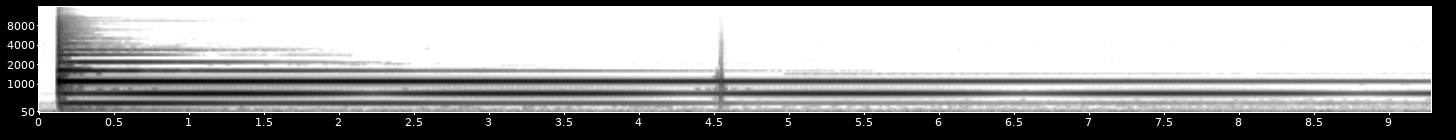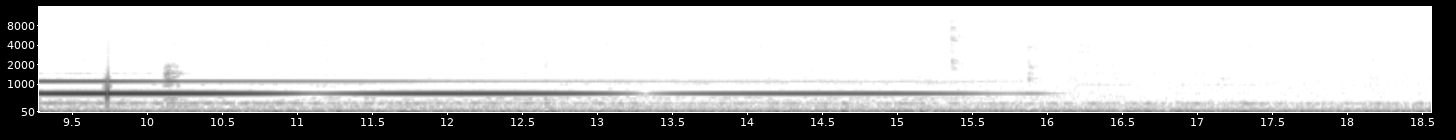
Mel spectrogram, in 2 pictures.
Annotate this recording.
Instrument: Orchestral Chimes/Tubular Bells, Chromatic- C3-F4
Note: C#, Octave 2
Volume: Forte (F)
RR Var: 1
Mic Setup: 6 SM-57's: 4 in Decca Tree (side-stereo pair-side), 2 close
bells, orchestra, chimes, music, decca-tree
